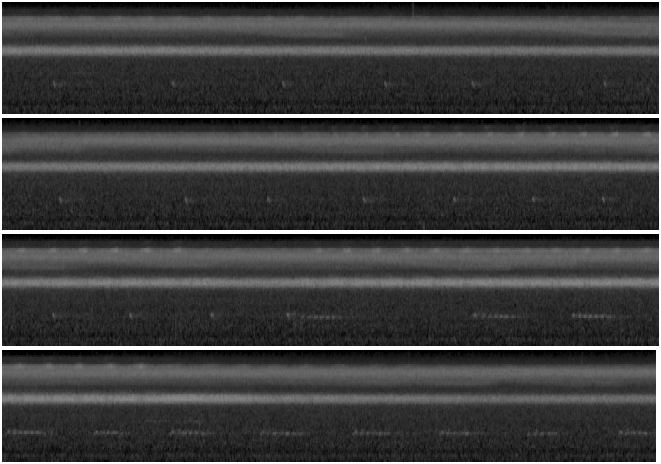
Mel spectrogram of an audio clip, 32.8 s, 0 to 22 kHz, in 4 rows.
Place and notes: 魚池鄉五城村, Taiwan - At the edge of the woods
early morning, Cicadas sound, At the edge of the woods
Zoom H2n Spatial audio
